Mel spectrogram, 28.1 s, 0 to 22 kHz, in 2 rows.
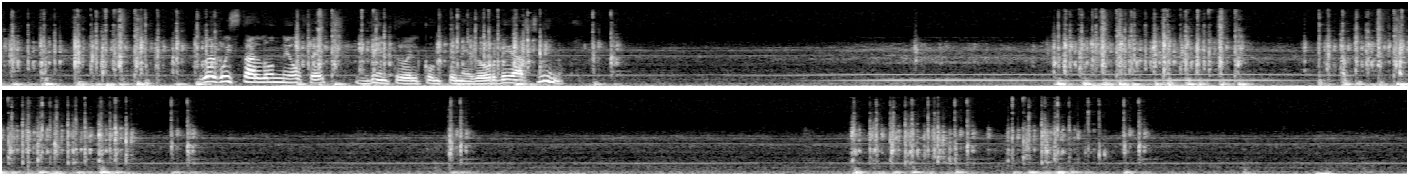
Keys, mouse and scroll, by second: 0.0-1.9 typing, 3.0-5.7 typing, 5.9 Return, 8.0 typing, 10.3-16.2 typing, 18.5 Return, 22.3-25.1 typing, 25.3 Return.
